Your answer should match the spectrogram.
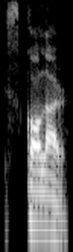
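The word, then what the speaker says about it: scholar: যাক আর নিয়মটি হলো শব্দের শুরুতেই এস এর পরেই সি এইচ এই বর্ণ দুটি থাকলে ওই সি এইচ এর সাউন্ড সবসময় ক এর মত হয়ে যায় তাহলে চলো এখন এই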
